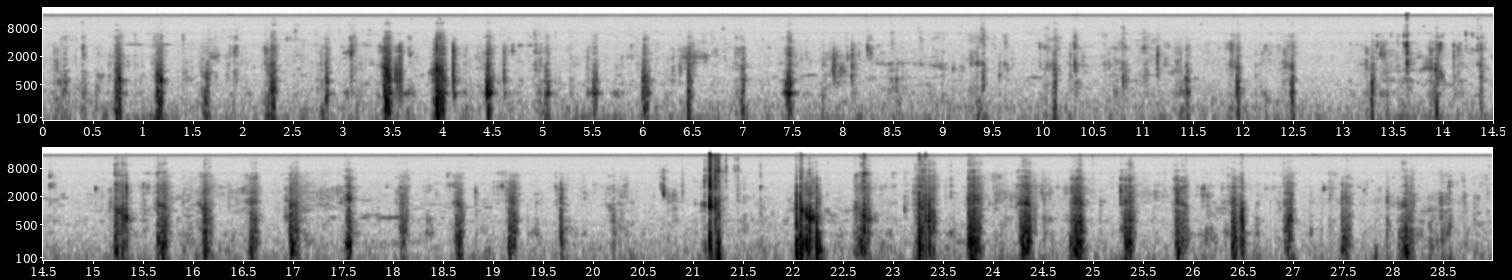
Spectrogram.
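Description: Close-miked chewing of a mouthful of rice with sambal goreng pete and crunchy raw vegetables, eaten by hand: wet mouth clicks and crunches about twice a second, quieter for a spell in the middle, with one loud sharp crunch about two-thirds through.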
